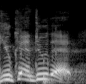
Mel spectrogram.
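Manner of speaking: squeaky-high mock whine of protest; high-pitched, exaggerated objection; mock indignant protest. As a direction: imitate someone protesting, voice shooting way up. Grounded character protests the punishment.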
